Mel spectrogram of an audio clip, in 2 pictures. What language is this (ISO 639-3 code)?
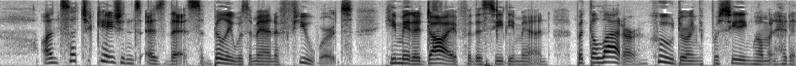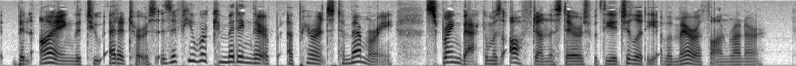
eng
